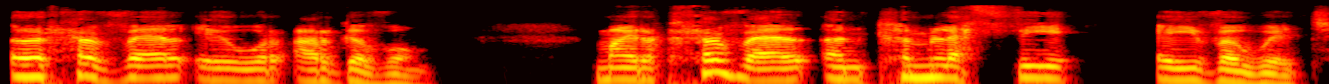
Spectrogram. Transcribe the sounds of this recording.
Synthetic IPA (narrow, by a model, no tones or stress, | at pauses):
ər̥əvɛlˠɪwɾarɡəvʊŋ | majɾəkʰr̥əvɛlˠənkʰəmlɛθi | ejvəwɪd̥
